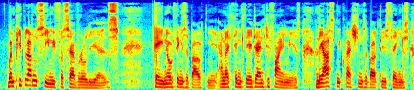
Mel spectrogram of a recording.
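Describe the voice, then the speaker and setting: Talking at a fairly quick pace, a man with a Welsh accent has a medium pitch and ordinary pitch variation. Noticeable background noise runs underneath. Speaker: musician, former psychotherapist. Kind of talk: candid interview. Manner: halting.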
